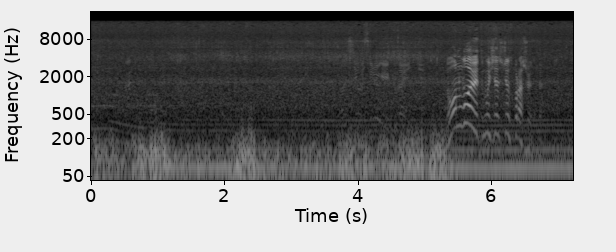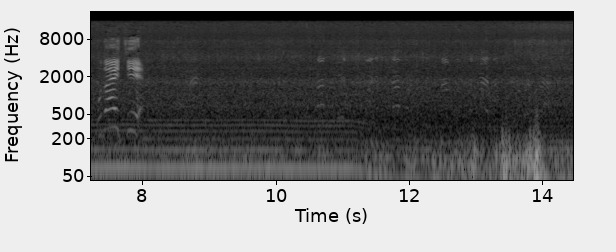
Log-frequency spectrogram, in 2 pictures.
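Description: River water rushes through rapids around an inflatable boat.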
